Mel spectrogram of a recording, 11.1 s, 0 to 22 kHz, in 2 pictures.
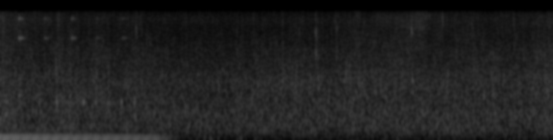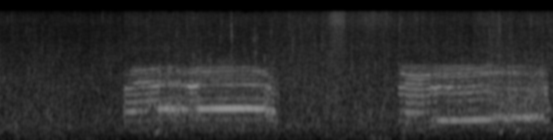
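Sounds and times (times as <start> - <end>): river rushing: 0.0 - 7.0.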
